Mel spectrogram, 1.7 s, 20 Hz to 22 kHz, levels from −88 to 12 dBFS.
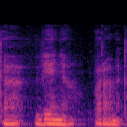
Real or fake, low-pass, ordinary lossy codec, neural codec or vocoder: fake; 9.9 kHz; AAC, 48 kbps; vocoder, 48 kHz, 128 mel bands, Vocos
